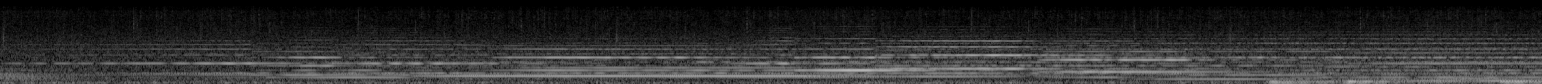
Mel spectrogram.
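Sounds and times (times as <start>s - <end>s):
rain pattering: 0.0s - 15.4s
slow sustained game music with held chords: 0.0s - 15.4s.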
